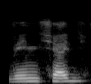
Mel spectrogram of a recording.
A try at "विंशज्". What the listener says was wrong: ज आधा बोलना है ना, विंशज।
